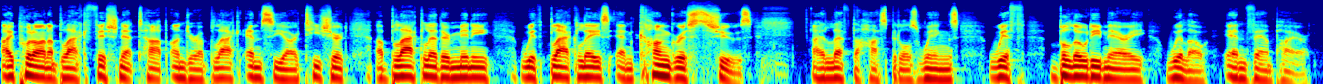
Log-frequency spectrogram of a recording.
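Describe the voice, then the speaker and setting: Slow, mock-serious man reading aloud. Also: on the low side, steady tone. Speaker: narrator reading fan fiction aloud. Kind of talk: dramatic comedic reading.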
